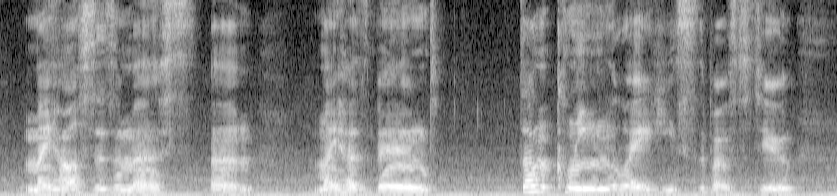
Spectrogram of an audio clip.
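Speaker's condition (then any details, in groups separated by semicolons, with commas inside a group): Cerebral palsy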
